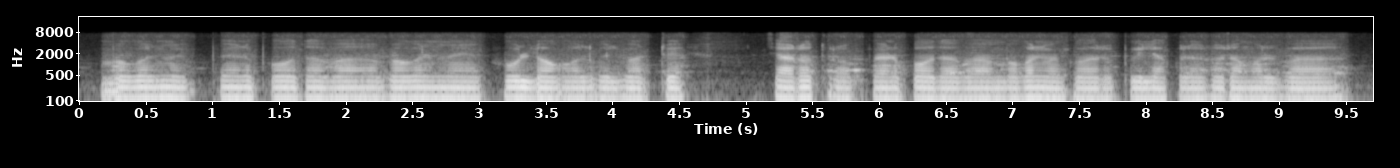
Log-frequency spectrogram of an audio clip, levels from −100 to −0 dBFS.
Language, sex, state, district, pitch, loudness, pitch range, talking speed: Bhojpuri, male, Uttar Pradesh, Deoria, 115 Hz, -17 LUFS, 110-115 Hz, 150 wpm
